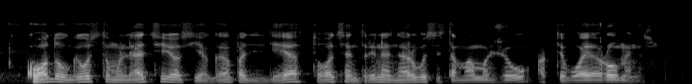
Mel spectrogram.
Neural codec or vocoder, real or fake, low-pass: none; real; 7.2 kHz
